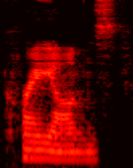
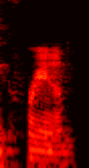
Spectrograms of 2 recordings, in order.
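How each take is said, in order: First: Said in the usual way. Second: Crayon crushed into one syllable, like cran; Chicago style: swallow the middle of crayon. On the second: Shown as a demonstration. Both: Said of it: "We just say".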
